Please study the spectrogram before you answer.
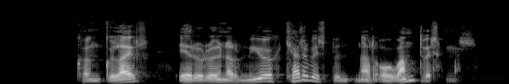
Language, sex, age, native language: Icelandic, male, 40-49, Icelandic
